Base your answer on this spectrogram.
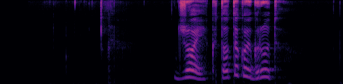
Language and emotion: Russian, neutral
